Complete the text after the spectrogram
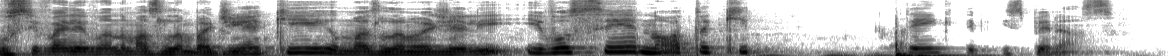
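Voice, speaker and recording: Over music in the background, a woman talks at a moderate pace with a fairly low pitch. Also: long, frequent pauses. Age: 60s. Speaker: social project founder. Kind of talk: podcast interview.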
